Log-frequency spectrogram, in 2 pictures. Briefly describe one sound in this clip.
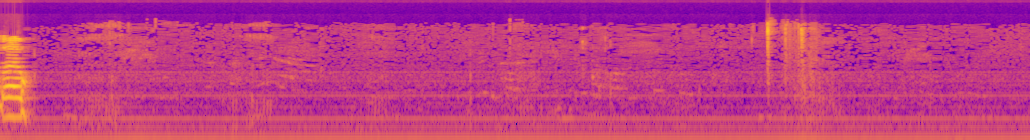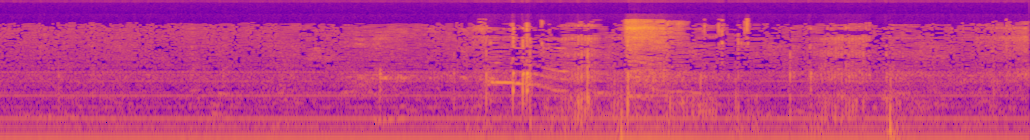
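A cat purrs steadily close by.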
